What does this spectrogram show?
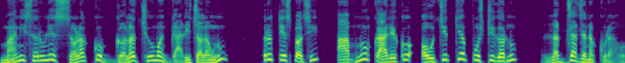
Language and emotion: Nepali, disgusted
